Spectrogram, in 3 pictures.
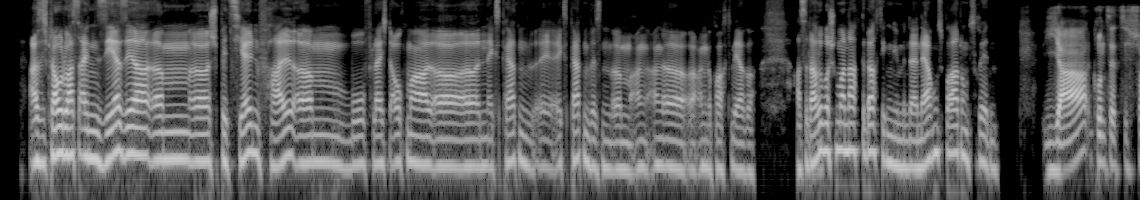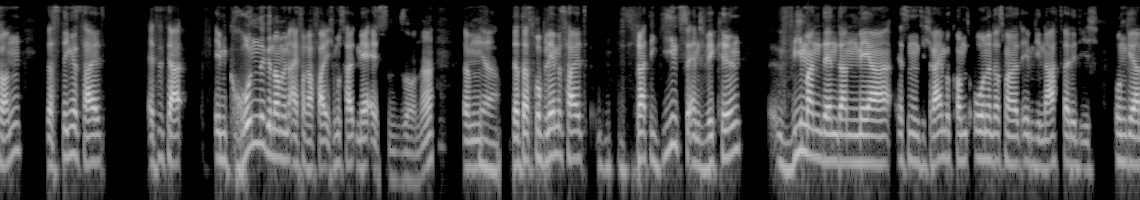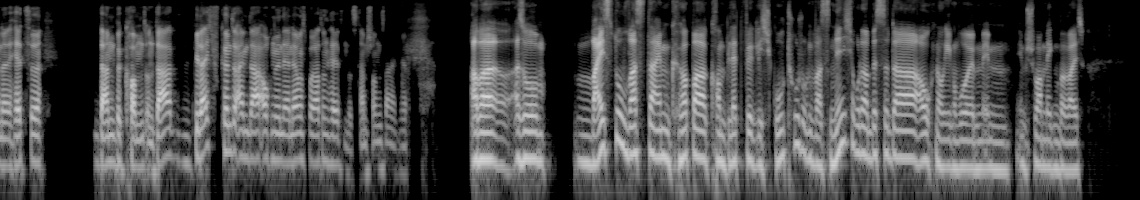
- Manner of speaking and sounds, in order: other noise
- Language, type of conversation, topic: German, advice, Woran erkenne ich, ob ich wirklich Hunger habe oder nur Appetit?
